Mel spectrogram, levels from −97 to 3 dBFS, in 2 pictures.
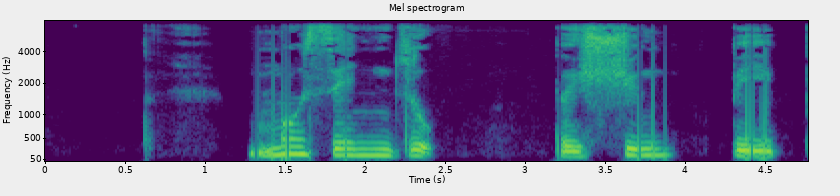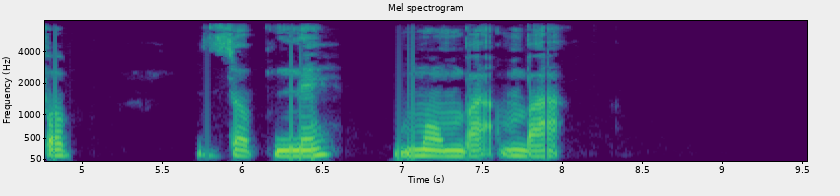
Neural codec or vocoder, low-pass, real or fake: none; 7.2 kHz; real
